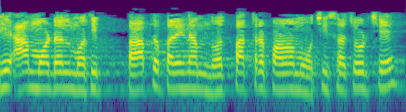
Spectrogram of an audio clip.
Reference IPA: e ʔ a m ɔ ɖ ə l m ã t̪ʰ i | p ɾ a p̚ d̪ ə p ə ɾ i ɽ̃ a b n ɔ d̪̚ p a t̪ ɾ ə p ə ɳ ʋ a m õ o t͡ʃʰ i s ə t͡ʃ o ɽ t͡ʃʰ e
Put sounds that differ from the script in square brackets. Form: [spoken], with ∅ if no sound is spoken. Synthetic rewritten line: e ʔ a m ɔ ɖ ə l m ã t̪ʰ i | p ɾ a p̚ [t̪] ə p ə ɾ i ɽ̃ a [m] n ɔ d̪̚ p a t̪ ɾ ə p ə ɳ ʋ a m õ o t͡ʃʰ i s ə t͡ʃ o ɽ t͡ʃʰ e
